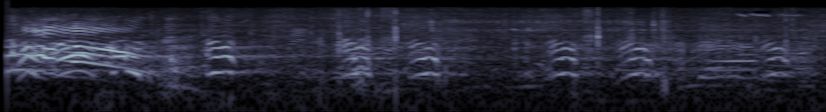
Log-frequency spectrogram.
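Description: Ibizan hound yelping in a rapid string of short, high cries that rise and fall in pitch, loudest at the start. It is the excited yelping of a coursing hound held back and eager to chase.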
